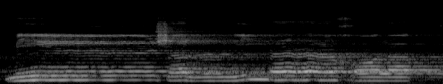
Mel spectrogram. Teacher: Nun mati bertemu dengan huruf shin, terjadi hukum ikhfa hakiki. Disamarkan kemudian didengungkan dengan memposisikan lidah kita di tempat keluarnya huruf shin, yaitu di tengah-tengah lidah.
